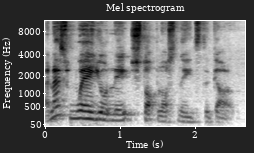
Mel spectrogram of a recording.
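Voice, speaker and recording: A man with a croaky voice, hosting a live trading analysis stream in a chatty way, often calling viewers guys and tagging lines with "right?". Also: fairly high pitch, lively intonation, a little slow, a bit bright.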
